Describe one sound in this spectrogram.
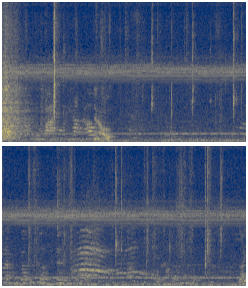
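Pruning shears snip twigs with sharp clicks.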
